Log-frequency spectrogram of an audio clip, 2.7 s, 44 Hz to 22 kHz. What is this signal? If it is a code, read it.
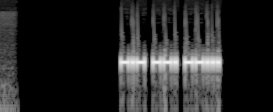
Morse code, heard as a keyed tone, about 42 wpm, 700 Hz. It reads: KG7
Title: USA Call Sign Prefixes - Repeated 2x - 45wpm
